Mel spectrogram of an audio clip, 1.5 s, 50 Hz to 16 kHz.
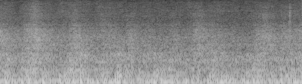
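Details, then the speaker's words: Twin-turbo Corvette of about 2000 hp: heavy, lumpy idle with loose torque-tube rattle that clears above 2,000 rpm; fuel and oil pressure good, no smoking, scavenger pump working. "The torque tube just sounds bad. As soon as it gets over 2,000 RPMs, it clears up. I know y'all can hear how bad it sounds. Really just does it bad at idle."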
